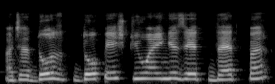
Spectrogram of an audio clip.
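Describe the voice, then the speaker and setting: A woman's voice: a little high, normal speed, a bit bright. A woman teaching an online grammar class, patiently repeating and spelling out sounds. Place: online video class room.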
